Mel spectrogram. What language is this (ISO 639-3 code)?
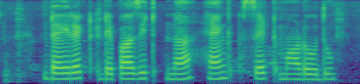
kan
